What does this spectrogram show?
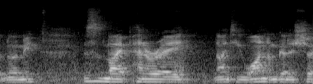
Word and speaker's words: Panerai: trouble for saying wrong i actually know it's panerai i do know it's panerai it's like porsche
